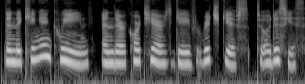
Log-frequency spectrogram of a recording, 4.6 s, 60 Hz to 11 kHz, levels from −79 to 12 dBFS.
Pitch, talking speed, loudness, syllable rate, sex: 240 Hz, 170 wpm, -16 LUFS, 3.9 syllables/s, female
